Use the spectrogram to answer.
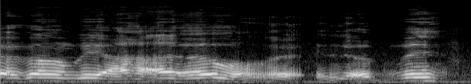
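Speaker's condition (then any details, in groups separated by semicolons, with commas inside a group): Cerebral palsy; one hand affected; atypical speech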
